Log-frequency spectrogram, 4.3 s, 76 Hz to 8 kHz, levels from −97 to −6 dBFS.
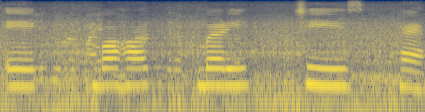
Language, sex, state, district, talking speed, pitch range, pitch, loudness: Hindi, female, Chandigarh, Chandigarh, 70 wpm, 215-235 Hz, 230 Hz, -16 LUFS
